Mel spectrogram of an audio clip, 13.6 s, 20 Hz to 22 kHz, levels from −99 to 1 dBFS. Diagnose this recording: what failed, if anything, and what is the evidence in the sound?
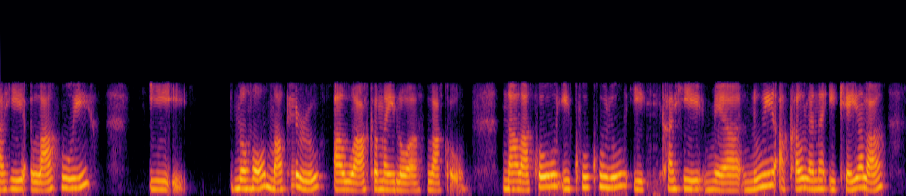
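The failure is in the codec stage. The whole speech clip passes through the iLBC codec, and the damage is plainly audible. Nothing above 4 kHz survives, so the speech sounds narrowband and muffled. Voiced sounds have a rough, slightly synthetic edge. This comes from coding each frame's excitation on its own rather than predicting it from the previous frame. The character fits iLBC's 13.33 kbps mode with 30 ms frames.

The second failure is in the network stage, where lost iLBC frames cause two gaps. The first runs from 4.38 to 4.45 s. It is a short, held buzzy vowel, about 60 ms long, which fits two 30 ms frames. The second runs from 9.69 to 9.92 s, about 210 ms, which fits roughly seven frames. It is a longer sustained buzz that fades. At each gap the decoder repeats the last pitch cycle mixed with noise. 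Because each frame stands alone, speech recovers immediately afterwards.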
